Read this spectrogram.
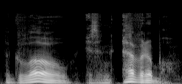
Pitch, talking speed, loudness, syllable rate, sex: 90 Hz, 130 wpm, -16 LUFS, 5.5 syllables/s, male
